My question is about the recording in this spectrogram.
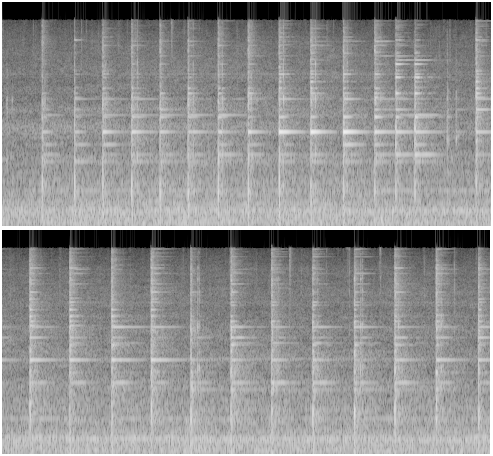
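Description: Hand hammer striking a white-hot niobium billet on an anvil, about three blows a second, each with a short metallic ring: the first blows of a forge-weld attempt. A forge blower hums steadily underneath.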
